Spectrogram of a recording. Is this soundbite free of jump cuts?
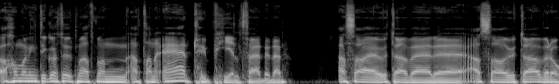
yes; 0 cuts

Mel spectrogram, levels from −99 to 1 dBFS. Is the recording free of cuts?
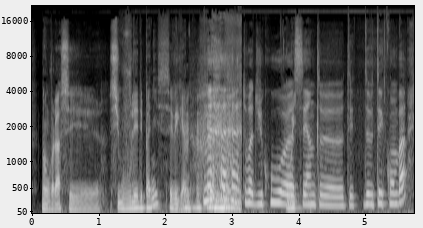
no; 1 cut; at 3.1 s

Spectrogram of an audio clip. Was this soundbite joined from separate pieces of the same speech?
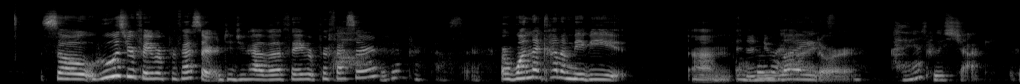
yes; 2 cuts; at 7.3 s, 9.2 s

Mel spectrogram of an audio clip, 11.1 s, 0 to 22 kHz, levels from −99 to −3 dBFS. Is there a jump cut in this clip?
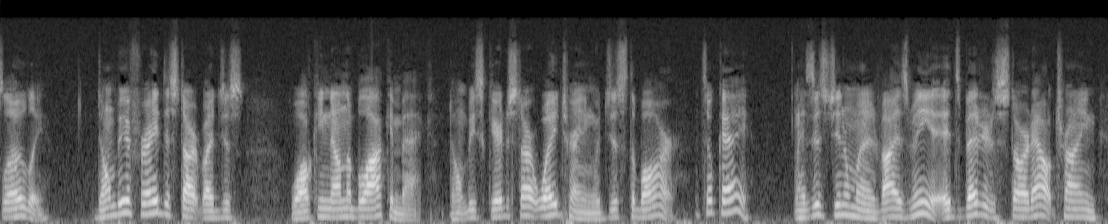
yes; 1 cut; at 7.7 s

